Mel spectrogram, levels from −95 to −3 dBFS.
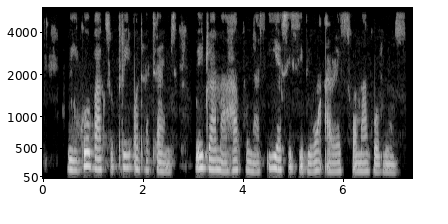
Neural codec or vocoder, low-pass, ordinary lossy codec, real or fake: none; 5.4 kHz; none; real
